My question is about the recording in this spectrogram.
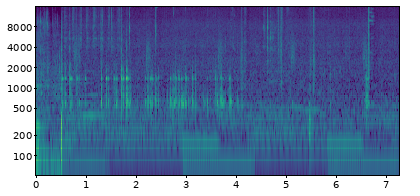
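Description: Metal clinks and rattles of a spanner and ratchet working on the power steering pump bolts of an engine, over background music whose low bass notes change about every second and a half, starting about half a second in.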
